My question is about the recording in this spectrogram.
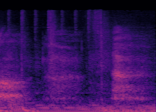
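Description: A man breathing heavily, out of breath after a round of jumping jacks: one loud gasping breath at the start and another near the end.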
